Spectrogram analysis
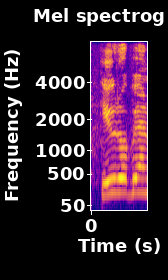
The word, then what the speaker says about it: European: সি is dash ইউরোপিয়ান lady, এখানে ইউরোপিয়ান বানানটা দেখো EUROPEAN, ই এর উচ্চারণটা ইউ এর মতো হচ্ছে, তাই এখানে ইউরোপিয়ানের আগে এ বসলো।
